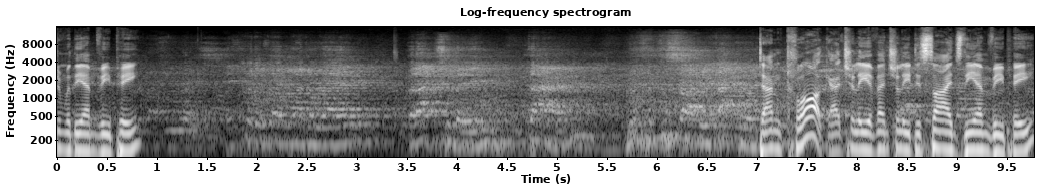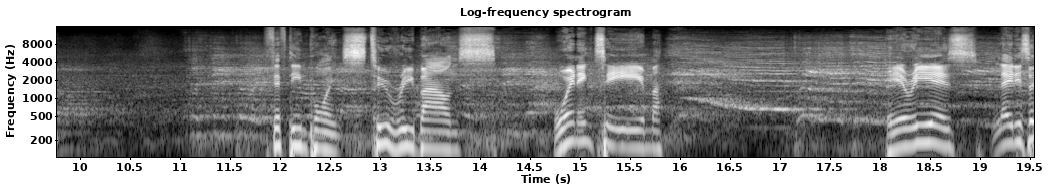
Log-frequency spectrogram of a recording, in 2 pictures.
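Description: A man speaks with animation into a microphone over loudspeakers in a large echoing hall.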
